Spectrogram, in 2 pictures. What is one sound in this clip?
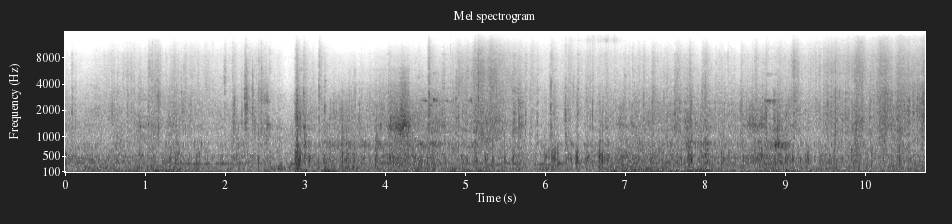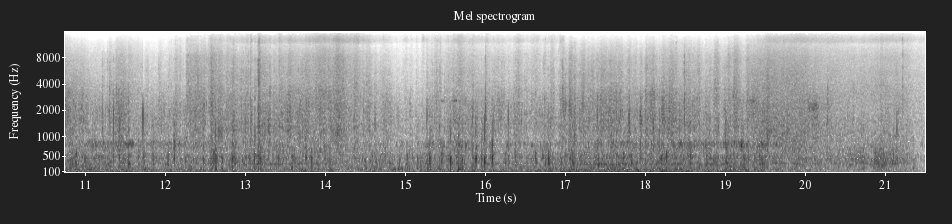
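Bicycle tyres crunch over dry leaves and dirt.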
